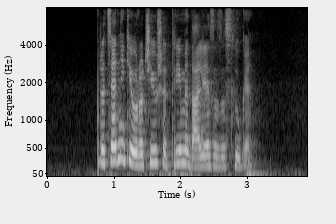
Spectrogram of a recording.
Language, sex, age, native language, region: Slovenian, female, 18-29, Slovenian, Gorica region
